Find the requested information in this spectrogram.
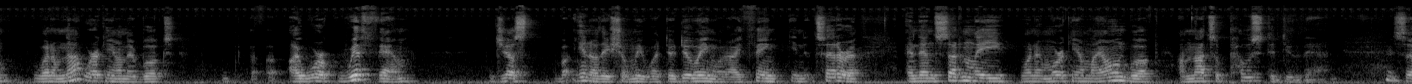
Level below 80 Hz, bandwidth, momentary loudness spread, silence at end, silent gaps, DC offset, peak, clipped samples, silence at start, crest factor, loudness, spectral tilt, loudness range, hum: -54 dBFS; 17 kHz; 19 LU; 0 s; none; under 0.1%; -8 dBFS; under 0.1%; 0 s; 22 dB; -30 LUFS; -4.5 dB/octave; 2 LU; none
